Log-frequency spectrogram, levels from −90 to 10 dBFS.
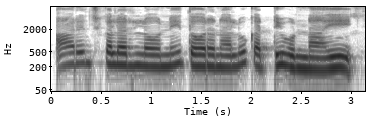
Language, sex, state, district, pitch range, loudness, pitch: Telugu, female, Telangana, Komaram Bheem, 200-225 Hz, -14 LUFS, 215 Hz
